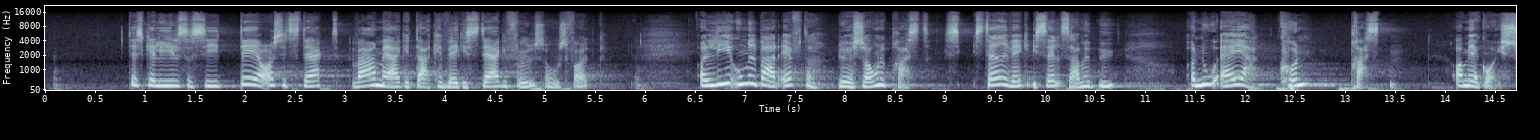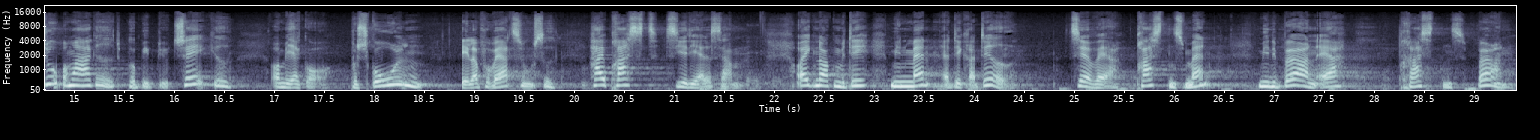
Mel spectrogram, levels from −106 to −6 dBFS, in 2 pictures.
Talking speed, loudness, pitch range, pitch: 155 wpm, -24 LUFS, 220-275 Hz, 245 Hz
